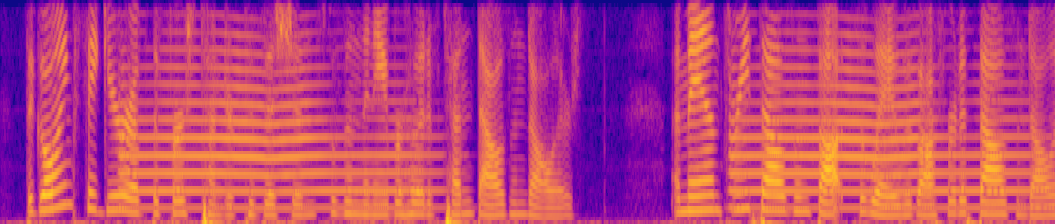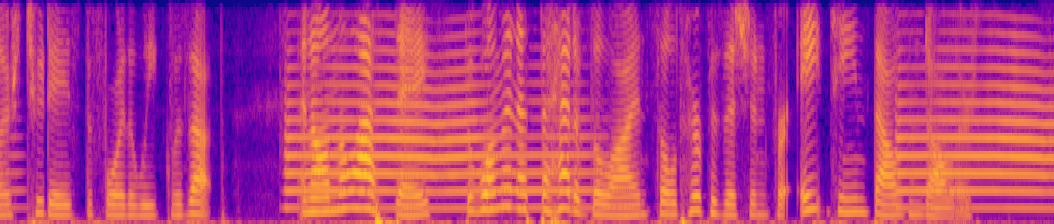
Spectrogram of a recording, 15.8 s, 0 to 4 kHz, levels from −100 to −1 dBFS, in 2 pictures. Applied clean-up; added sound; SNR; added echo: none; Trumpet; 5 dB; none.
